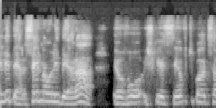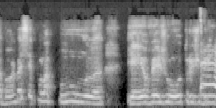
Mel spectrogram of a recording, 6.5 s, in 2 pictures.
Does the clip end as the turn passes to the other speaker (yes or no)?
yes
